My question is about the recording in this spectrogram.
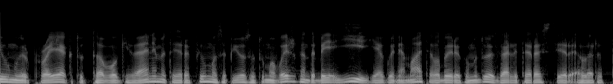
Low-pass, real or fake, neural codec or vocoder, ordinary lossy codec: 7.2 kHz; real; none; Opus, 24 kbps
